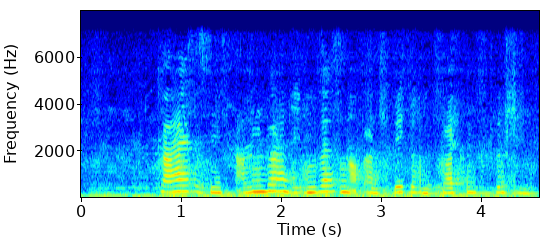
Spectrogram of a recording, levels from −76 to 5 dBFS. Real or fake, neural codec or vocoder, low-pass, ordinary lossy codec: fake; codec, 16 kHz in and 24 kHz out, 0.6 kbps, FireRedTTS-2 codec; 7.2 kHz; none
